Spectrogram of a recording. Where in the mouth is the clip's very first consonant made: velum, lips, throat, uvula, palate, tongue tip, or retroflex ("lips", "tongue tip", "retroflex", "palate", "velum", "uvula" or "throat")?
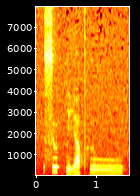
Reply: tongue tip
